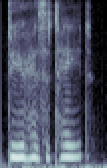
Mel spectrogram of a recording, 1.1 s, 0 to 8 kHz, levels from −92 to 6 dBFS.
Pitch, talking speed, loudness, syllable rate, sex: 200 Hz, 170 wpm, -15 LUFS, 7.1 syllables/s, female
